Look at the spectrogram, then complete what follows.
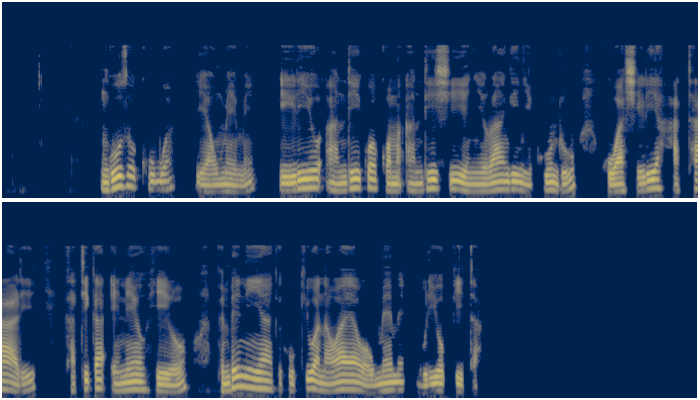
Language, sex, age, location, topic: Swahili, male, 25-35, Dar es Salaam, government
